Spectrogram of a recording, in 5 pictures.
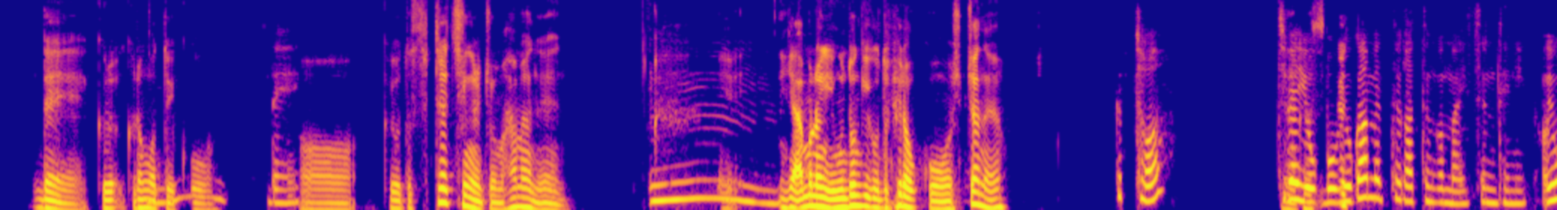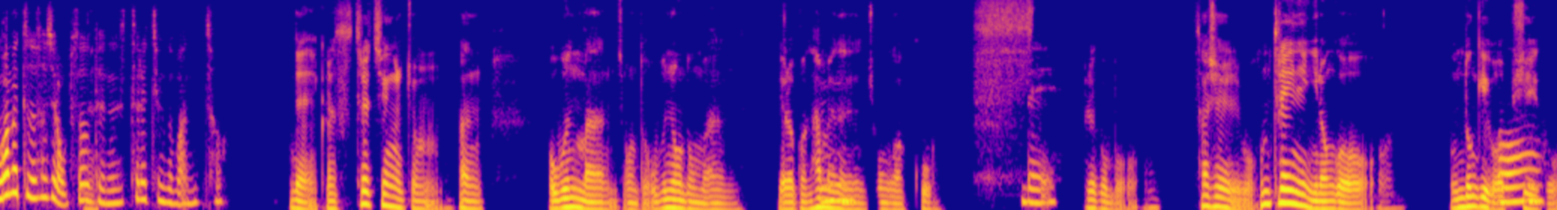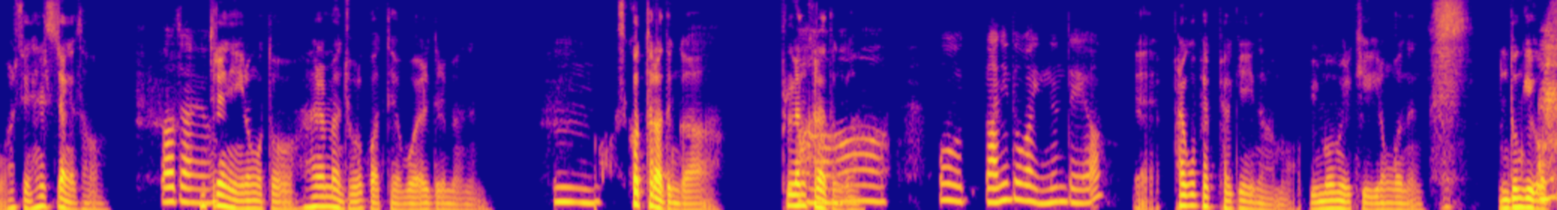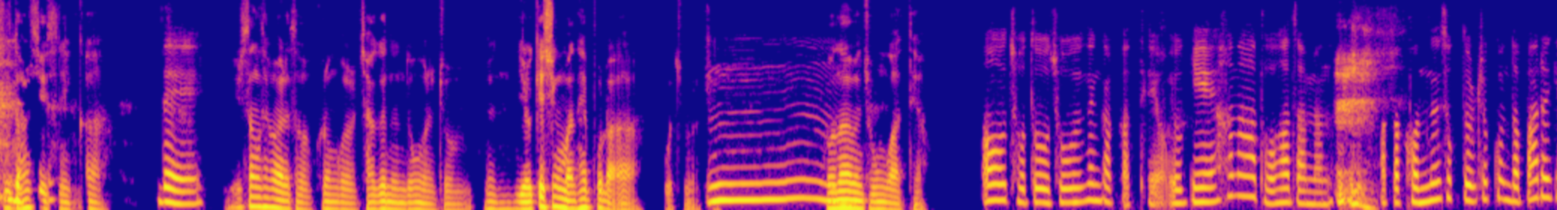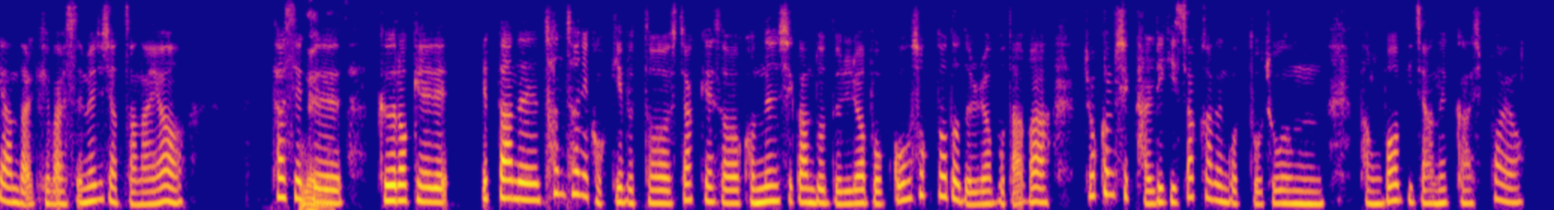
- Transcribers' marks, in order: other background noise; teeth sucking; teeth sucking; laugh; throat clearing
- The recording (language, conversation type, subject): Korean, unstructured, 운동을 시작하지 않으면 어떤 질병에 걸릴 위험이 높아질까요?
